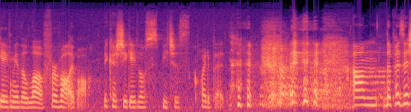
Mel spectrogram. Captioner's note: laughs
